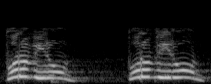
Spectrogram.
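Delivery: retold angry shout, pitched high and loud; mounting yell, imitating someone throwing a person out; harsh angry order. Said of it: "با تندی من گفتم".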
